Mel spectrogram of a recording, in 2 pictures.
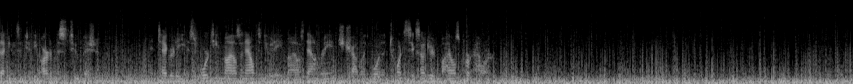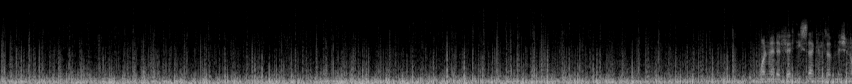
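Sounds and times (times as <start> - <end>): rocket engines rumbling: 0.0 - 17.0.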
